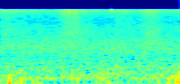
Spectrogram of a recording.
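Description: A steady rushing noise with an uneven low rumble underneath, like wind on a microphone.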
